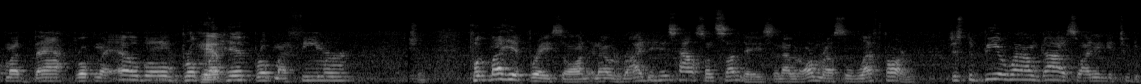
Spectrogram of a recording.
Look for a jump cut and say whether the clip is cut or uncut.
cut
